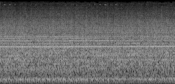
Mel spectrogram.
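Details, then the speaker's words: Carbureted car after the intake was removed: a steady, even hiss and hum with no misses. Normal idle, purring, never ran this good. "carburetors are weird do you hear this thing purring right now"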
